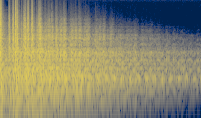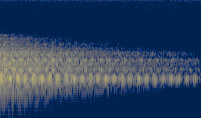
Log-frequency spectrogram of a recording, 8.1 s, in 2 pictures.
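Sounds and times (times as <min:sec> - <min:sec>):
dub percussion hit: 0:00.0 - 0:03.7.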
